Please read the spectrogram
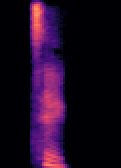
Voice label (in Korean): "책" 단어 여자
